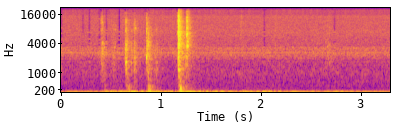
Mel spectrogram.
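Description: Keys tapped on a computer keyboard while entering a root login password on a Linux system, a short burst of several clicks followed by quieter taps over a low steady hum.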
